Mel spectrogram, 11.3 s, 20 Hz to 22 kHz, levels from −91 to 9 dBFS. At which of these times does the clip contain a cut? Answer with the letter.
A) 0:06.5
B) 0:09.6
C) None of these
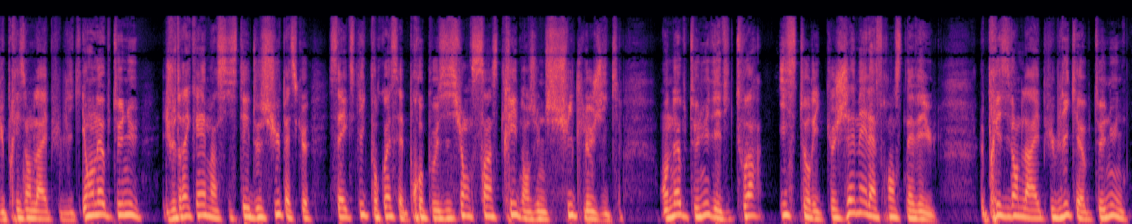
C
